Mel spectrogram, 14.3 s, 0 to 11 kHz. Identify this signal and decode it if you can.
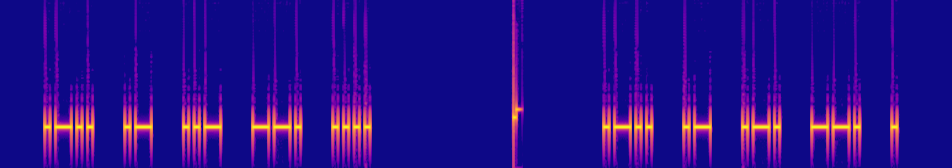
Morse code, heard as a keyed tone, about 16 wpm, spaced as for 11 wpm, 700 Hz. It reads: LAUGH LARGE
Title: 2x Character Spacing - Top 500 Words - 15wpm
